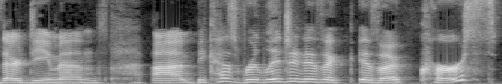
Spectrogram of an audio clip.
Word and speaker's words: daemons: It's just pronounced demons in the same way that Philip Pullman demons are, which is shenanigans all around.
